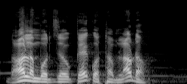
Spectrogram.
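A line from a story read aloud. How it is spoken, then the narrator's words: Stern young man. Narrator (Vietnamese): Thanh niên gầy gò nghiêm giọng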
